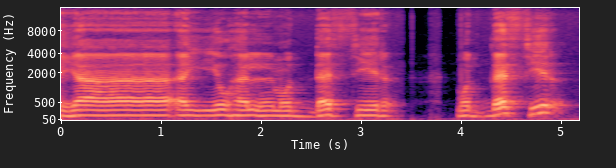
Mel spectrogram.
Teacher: now the ra has sukun, kasra before it, it becomes muraqqaq.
